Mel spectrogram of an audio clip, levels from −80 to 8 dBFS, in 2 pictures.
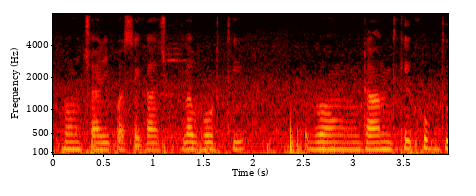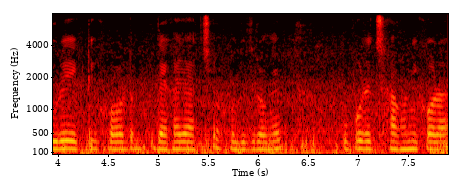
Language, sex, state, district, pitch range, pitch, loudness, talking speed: Bengali, male, West Bengal, Jhargram, 150-160 Hz, 155 Hz, -27 LUFS, 130 wpm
